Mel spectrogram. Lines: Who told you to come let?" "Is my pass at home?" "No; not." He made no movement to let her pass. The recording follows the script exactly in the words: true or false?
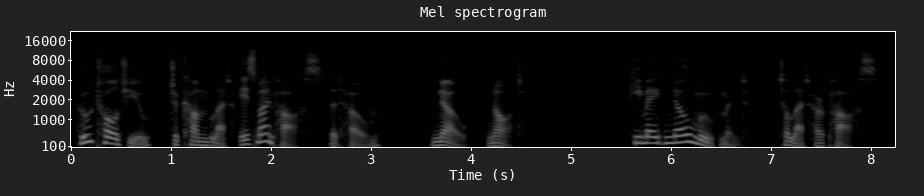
true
